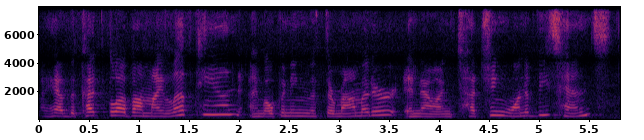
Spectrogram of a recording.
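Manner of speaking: ordinary talk, nothing marked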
